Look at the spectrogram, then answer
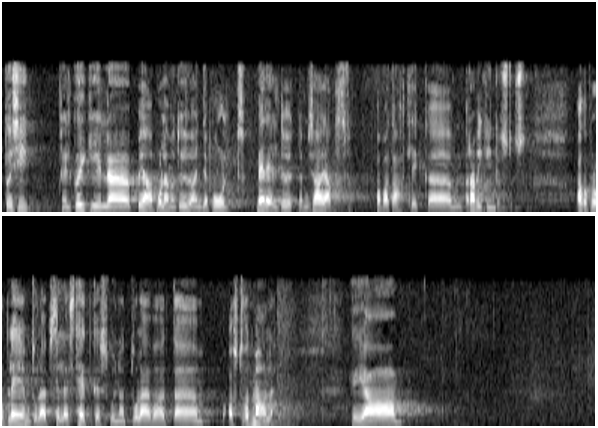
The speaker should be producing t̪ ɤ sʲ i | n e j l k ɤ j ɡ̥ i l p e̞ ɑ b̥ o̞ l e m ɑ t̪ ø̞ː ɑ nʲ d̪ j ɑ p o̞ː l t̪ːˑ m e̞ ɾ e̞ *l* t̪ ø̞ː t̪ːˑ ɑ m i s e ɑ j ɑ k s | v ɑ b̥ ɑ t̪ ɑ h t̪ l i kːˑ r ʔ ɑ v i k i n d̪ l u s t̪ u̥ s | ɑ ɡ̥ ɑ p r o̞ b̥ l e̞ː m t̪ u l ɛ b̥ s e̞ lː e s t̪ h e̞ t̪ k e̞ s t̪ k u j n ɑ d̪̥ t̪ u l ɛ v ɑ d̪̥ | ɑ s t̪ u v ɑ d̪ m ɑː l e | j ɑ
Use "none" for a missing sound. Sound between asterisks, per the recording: l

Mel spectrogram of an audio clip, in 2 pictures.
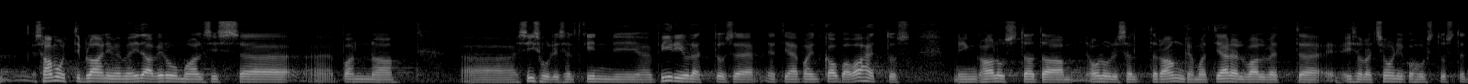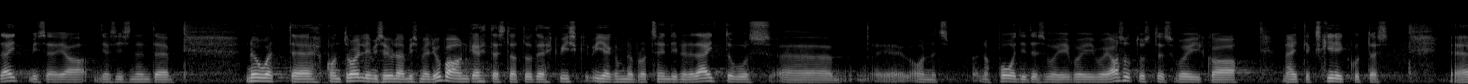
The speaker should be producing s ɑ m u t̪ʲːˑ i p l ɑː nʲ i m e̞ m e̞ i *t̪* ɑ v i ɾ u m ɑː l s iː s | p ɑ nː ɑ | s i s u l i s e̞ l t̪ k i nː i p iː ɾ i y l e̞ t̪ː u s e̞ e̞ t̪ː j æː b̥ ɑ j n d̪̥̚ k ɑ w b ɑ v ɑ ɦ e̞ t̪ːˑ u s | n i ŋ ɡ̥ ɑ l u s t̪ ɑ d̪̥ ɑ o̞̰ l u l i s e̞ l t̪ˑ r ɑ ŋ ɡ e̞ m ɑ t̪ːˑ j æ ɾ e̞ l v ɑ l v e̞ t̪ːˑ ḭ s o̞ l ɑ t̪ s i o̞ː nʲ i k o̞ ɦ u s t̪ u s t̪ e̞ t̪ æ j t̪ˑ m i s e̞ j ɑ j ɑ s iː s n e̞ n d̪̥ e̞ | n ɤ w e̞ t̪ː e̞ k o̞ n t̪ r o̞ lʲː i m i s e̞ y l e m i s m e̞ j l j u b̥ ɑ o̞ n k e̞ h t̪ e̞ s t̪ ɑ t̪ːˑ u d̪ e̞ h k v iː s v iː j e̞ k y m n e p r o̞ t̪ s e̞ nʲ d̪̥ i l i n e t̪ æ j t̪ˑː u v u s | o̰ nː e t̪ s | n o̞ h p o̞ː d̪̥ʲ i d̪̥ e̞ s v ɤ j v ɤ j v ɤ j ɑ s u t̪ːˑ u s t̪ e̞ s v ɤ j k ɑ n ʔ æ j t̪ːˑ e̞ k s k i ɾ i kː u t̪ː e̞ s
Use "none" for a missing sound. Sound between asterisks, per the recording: d̪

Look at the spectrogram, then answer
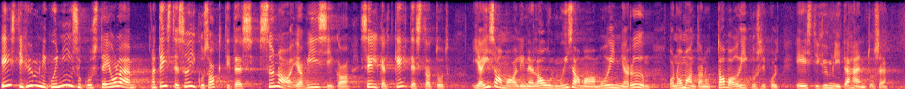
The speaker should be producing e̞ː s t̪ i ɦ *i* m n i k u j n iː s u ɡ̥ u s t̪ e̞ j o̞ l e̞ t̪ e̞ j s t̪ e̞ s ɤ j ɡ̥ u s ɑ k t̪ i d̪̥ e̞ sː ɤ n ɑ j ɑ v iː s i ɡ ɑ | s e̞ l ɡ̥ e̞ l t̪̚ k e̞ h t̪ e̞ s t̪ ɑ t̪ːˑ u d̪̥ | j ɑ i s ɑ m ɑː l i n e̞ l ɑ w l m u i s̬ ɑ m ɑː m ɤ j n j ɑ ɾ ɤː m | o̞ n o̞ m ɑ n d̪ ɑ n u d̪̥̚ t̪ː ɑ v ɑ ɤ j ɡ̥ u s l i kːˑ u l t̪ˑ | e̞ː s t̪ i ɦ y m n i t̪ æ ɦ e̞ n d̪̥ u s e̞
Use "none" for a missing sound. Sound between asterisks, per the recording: y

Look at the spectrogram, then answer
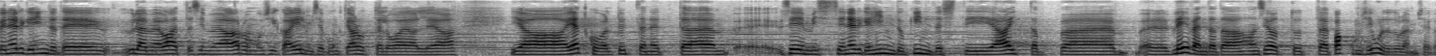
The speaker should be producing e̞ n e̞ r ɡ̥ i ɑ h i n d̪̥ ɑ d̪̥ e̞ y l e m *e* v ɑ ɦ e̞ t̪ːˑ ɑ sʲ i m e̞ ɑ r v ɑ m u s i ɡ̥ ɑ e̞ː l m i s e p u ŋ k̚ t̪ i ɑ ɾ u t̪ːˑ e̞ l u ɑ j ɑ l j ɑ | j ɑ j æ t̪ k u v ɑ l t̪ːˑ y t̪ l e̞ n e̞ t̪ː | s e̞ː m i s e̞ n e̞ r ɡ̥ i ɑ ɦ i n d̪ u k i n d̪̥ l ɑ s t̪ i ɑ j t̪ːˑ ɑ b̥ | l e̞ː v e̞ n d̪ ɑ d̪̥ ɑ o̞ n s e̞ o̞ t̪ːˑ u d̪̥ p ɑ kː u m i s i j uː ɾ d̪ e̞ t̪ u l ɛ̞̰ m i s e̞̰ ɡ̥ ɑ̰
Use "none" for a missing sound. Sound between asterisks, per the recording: e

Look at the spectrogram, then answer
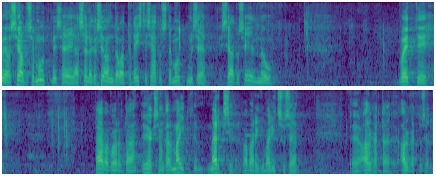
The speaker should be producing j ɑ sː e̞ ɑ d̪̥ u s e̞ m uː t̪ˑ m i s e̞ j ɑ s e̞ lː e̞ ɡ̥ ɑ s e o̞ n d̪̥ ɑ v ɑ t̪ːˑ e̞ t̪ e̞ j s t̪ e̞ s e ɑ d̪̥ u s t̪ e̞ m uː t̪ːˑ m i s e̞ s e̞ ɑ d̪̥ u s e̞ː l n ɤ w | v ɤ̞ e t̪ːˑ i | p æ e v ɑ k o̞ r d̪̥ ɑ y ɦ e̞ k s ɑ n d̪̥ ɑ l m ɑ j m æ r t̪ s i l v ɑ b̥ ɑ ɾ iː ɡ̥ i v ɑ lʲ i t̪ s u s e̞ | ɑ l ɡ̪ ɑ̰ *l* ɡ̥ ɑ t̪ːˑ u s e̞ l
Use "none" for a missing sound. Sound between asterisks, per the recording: l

